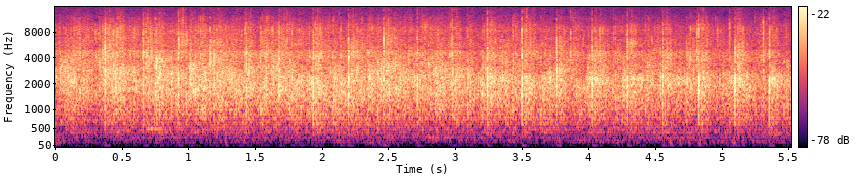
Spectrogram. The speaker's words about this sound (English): Give your pastor and his precious wife a big hand clap.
